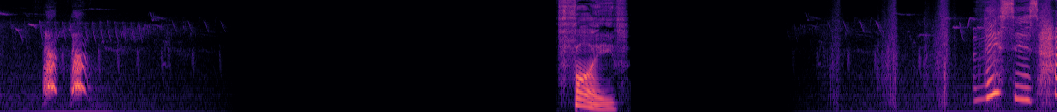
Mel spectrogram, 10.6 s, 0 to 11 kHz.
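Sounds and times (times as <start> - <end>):
black and white pet dog barking: 0.4 - 1.0
speech: 5.8 - 6.4, 9.8 - 10.5.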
